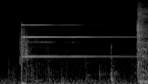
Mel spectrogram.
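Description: A single bell rings out in a horror film, a clear sustained tone that holds for over a second before a sharp noise cuts in, with no talking over it.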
